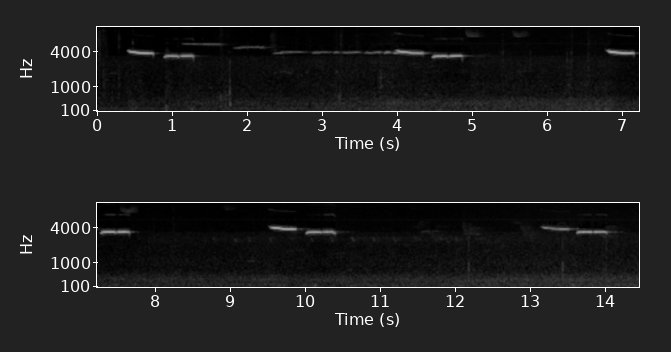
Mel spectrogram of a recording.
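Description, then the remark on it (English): A black-capped chickadee, a very common bird in Wisconsin, sings clear, sweet two-note whistles, the second note dropping slightly lower. The phrase repeats about five times at steady intervals, alone over a faint low background rumble. “Some birds have been declining, but one that is certainly very common, and I have to say is one of my favorites, is a black-capped chickadee. So let's listen to the chickadee.”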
